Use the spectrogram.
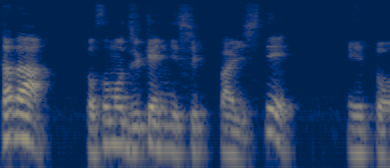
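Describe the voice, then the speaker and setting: This man has a medium-pitched voice. It sounds somewhat breathy. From Japan, Aichi. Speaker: doctoral student. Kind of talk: testimony. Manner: halting.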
